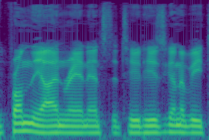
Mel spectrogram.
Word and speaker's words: Ayn Rand: Ayn Rand, how are you pronouncing her name? – It's Ayn Rand. – Ayn Rand.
